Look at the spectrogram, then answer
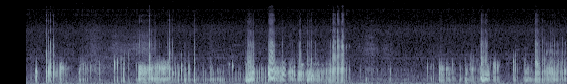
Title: Splendid stomach growling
